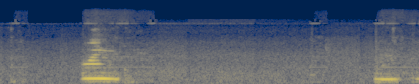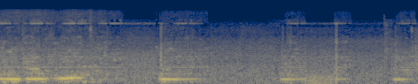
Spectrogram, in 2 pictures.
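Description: A young boy speaks briefly through an online call.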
